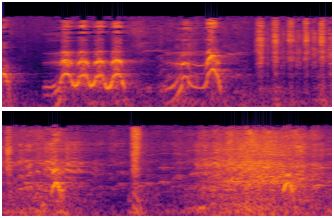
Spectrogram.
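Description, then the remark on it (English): Impressionist Percy Edwards imitates a dog with his voice: rising whiny yelps and a few sharp barks, then a run of quick, rhythmic panting breaths, all fairly loud with no other talking. “That dog, it's given me a lead.”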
